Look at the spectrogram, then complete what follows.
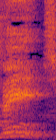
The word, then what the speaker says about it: memes: ] got people making me means of me me means of me stop tweeting you have to rap and it's pronounced memes bro me wait why I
